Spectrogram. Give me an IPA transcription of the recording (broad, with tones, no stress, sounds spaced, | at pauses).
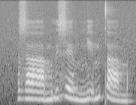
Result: z a̤ː˨˩ m ɨ̰˧˥ z ɛ̤˨˩ m ɲ ḛ˧˥ m t̪ a̤˨˩ m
